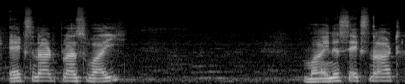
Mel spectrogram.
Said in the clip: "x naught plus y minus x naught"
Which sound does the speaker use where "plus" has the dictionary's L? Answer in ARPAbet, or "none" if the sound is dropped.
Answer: L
